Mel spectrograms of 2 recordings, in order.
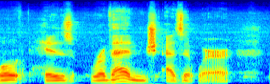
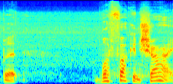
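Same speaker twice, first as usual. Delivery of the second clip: mocking, sarcastic, pitched-up tone; 7 semitones higher than usual. Discussing the wrestler Solo, asking a sarcastic question. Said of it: "I'm being sarcastic when I ask".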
